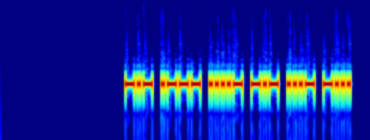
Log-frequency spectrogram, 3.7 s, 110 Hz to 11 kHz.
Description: Morse code, heard as a keyed tone, about 40 wpm, 700 Hz. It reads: KJ4KVB
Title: USA Call Signs - 3x Character Spacing - 40wpm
